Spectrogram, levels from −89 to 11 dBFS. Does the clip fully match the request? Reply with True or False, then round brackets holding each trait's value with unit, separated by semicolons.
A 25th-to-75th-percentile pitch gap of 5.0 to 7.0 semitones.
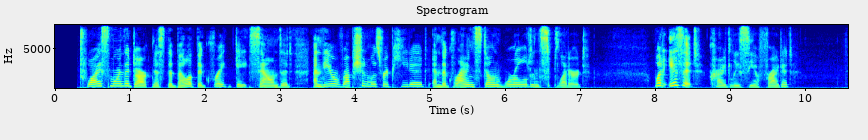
True (5.4 semitones)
